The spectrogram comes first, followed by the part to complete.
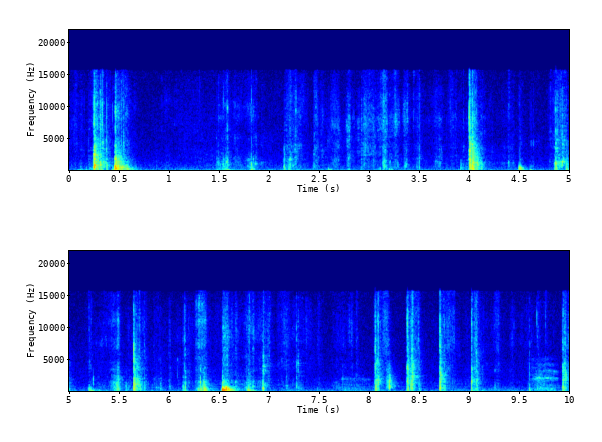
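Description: A deck of oracle cards being shuffled by hand: irregular slaps and clicks of the cards against each other, a few sharper ones standing out.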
